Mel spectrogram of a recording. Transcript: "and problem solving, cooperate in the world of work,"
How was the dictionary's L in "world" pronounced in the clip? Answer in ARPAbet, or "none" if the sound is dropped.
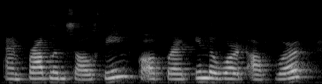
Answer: none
